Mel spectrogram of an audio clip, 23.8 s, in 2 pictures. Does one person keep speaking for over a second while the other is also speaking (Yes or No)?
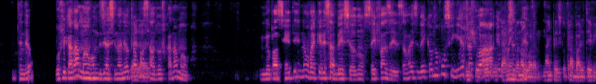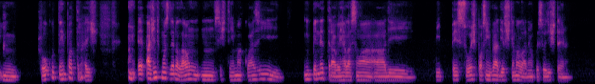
Yes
